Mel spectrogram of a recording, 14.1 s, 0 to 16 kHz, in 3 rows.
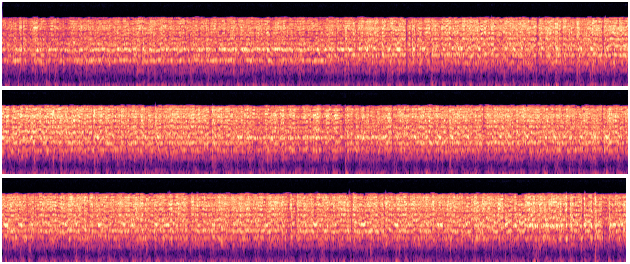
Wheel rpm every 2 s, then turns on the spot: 160, 180, 200, 200, 190, 200, 200.
none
